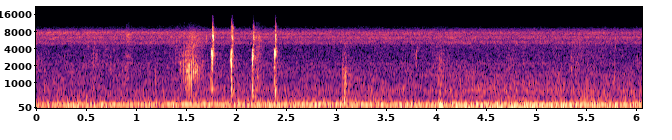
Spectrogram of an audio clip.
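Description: Outdoor forest ambience with a steady high insect buzz under a low rumble, broken about two seconds in by four sharp clicks in quick succession, a few tenths of a second apart.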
